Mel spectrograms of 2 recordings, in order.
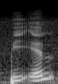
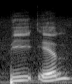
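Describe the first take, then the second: The two takes are said the same way.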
